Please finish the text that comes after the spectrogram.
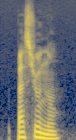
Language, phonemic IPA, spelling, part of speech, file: French, /pa.sjɔ.nɑ̃/, passionnant, adjective / verb, Fr-passionnant.ogg
- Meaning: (adjective) evoking passion or enthusiasm; fascinating, enthralling, highly interesting; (verb) present participle of passionner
